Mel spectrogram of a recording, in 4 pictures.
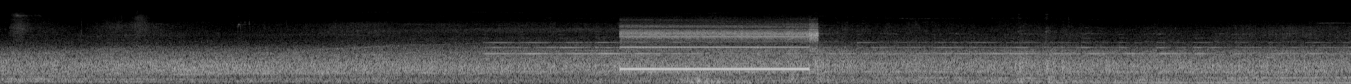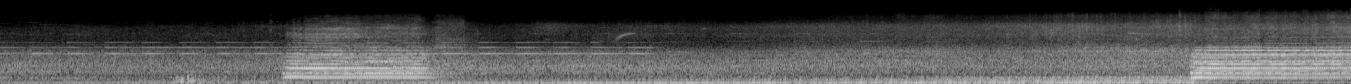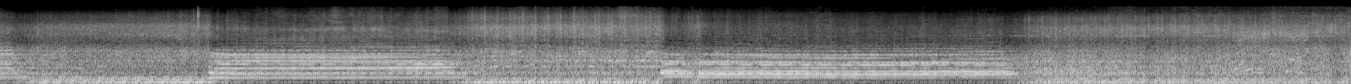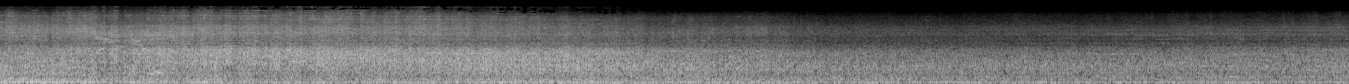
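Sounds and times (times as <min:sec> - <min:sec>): train rumble: 0:00.0 - 0:54.0
locomotive air horn blasts: 0:06.2 - 0:08.2, 0:16.3 - 0:18.3, 0:25.4 - 0:27.8, 0:29.0 - 0:37.9.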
